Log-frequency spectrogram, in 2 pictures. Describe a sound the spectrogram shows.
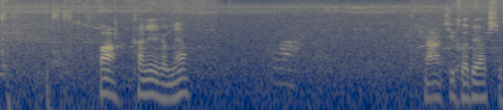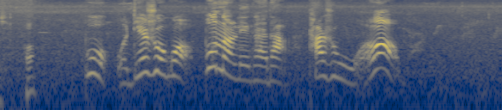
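A child speaks calmly nearby.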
